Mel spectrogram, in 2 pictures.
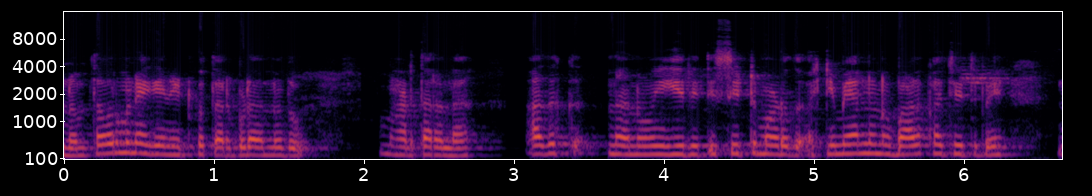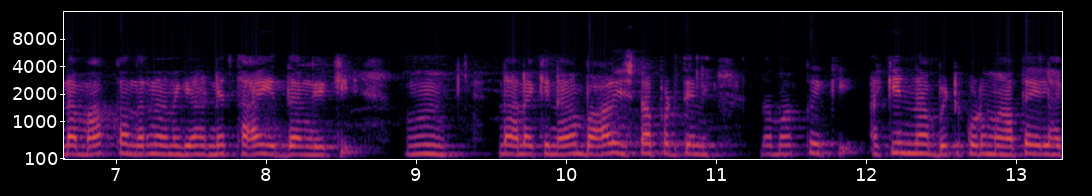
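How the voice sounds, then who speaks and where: Fast-talking cartoon voice. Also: medium pitch. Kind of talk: dialect cartoon voice acting. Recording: tinny phone-like recording.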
